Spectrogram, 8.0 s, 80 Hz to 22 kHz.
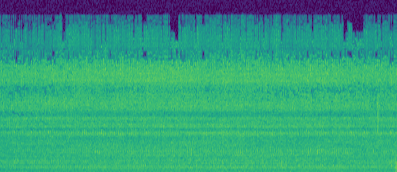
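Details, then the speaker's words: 2011 Chevrolet Malibu LS sedan, heard in the engine compartment with the hood open: steady, even idle with a smooth low hum and no knocks, ticks, misses, odd noises or vibrations; clean engine with no oil leaks. Normal idle. "so as you can tell very smooth running engine um and very clean as well there's no oil leaks or anything like that"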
